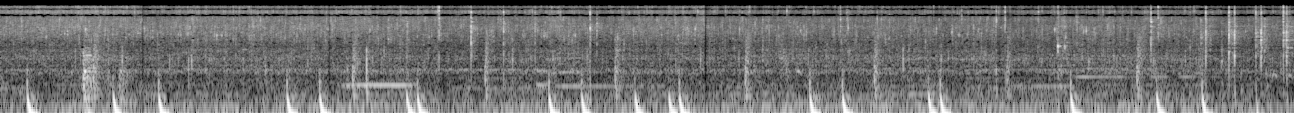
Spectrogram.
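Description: Asparagus frying in butter and oil in a nonstick pan: a steady sizzle with scattered small pops and soft low thumps.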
